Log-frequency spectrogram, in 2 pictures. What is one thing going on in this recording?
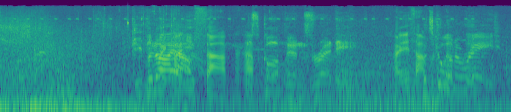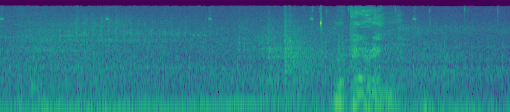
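Heavy tanks rumble and hum steadily.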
